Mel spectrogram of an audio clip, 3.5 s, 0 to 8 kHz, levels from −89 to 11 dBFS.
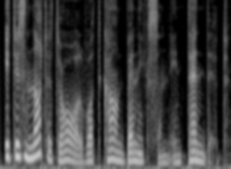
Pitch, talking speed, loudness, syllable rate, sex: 160 Hz, 155 wpm, -19 LUFS, 3.9 syllables/s, female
